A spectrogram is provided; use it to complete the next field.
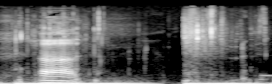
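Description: Someone drinking ice water: a brief vocal sound, then short bursts of ice crunching and rattling over a steady low hum.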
